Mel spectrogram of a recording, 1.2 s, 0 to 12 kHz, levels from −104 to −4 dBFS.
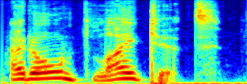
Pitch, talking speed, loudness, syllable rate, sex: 205 Hz, 195 wpm, -16 LUFS, 3.8 syllables/s, male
